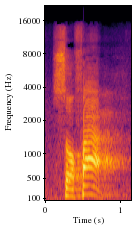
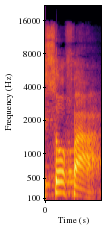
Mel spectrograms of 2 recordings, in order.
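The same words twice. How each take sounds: First: The stress is on the last syllable. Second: The stress is on the first syllable. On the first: The speaker calls it right. "el acento se halla en la última sílaba" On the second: The speaker calls it wrong.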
